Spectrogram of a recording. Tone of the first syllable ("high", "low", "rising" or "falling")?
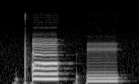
high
